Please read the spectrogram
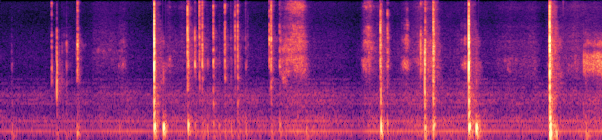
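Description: Computer keyboard keystrokes and clicks in short, irregular runs, with one louder click near the end. A faint steady hum lies underneath.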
